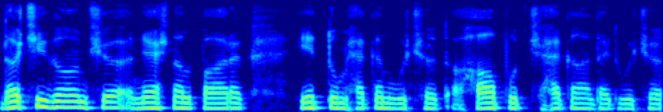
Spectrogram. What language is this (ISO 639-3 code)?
kas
